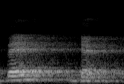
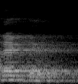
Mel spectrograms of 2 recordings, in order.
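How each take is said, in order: First: "बैड", pause, then "डेट"; word by word. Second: Said in the usual way. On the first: Shown as a demonstration. Repeats new term word by word. ("बैड डेट" रुक-रुक कर, शब्द अलग-अलग)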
